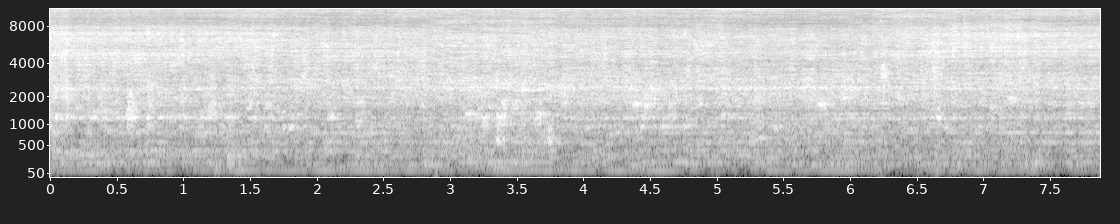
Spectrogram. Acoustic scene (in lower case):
restroom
